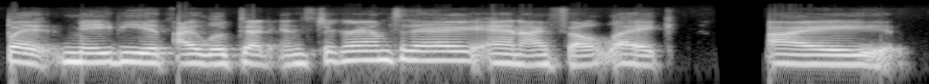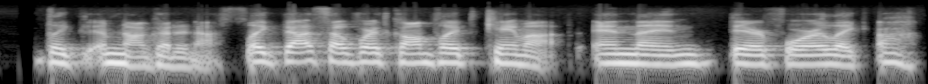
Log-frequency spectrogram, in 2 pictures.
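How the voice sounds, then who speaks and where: A woman's voice: on the low side, fairly even intonation, normal speed. A woman, talking as a guest practitioner in a casual interview, chatty and full of filler words. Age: 30s.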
